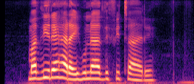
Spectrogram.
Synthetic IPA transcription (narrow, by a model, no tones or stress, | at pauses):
maðiɾɛɦaɾaiɦunaðɪfitaɾɛ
